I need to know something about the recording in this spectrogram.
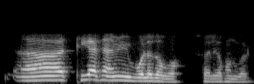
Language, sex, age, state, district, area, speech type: Bengali, male, 18-30, West Bengal, South 24 Parganas, rural, conversation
